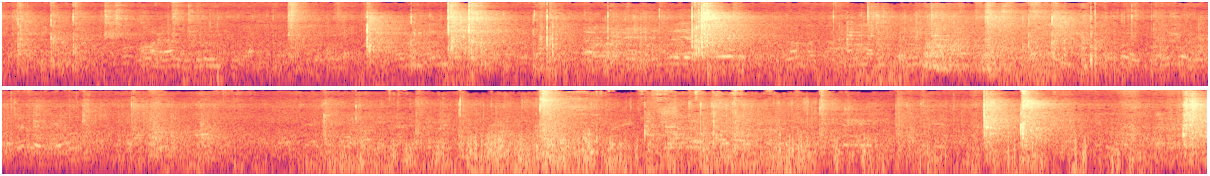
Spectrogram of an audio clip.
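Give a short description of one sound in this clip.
Skate wheels roll and scrape steadily on a hard rink floor.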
